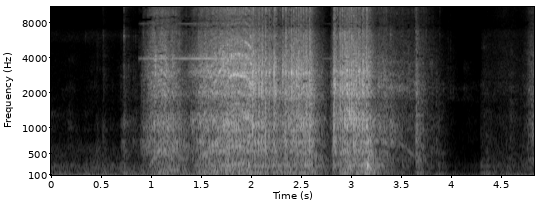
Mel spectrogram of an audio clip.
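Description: A cordless drill whirs loudly in short bursts.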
